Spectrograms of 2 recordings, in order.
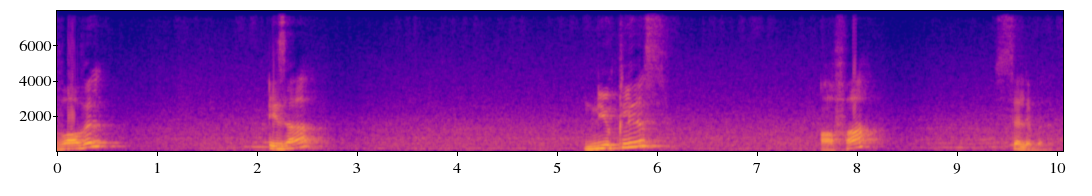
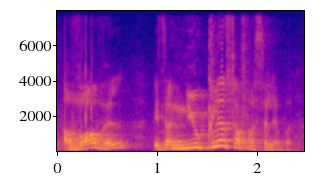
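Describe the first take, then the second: First: Broken into chunks with long gaps; dictating while writing. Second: Said in the usual way. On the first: Real, not acted. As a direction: speak word by word, pausing to write each. (लिखते समय एक-एक शब्द रुक कर बोलना) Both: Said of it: "मैं लिख देता हूँ".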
